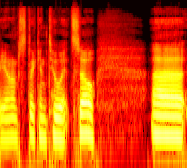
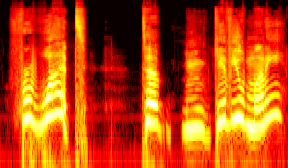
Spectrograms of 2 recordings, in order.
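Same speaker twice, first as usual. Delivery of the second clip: higher, louder, incredulous demand; exasperated, raised-voice challenge to the company; indignant outburst; 5 semitones higher, 4 dB louder, slower than usual. Acted. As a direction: fire back in outraged disbelief. Ranting at the insurer over extra fee.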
